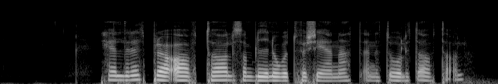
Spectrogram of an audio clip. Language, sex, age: Swedish, male, 25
